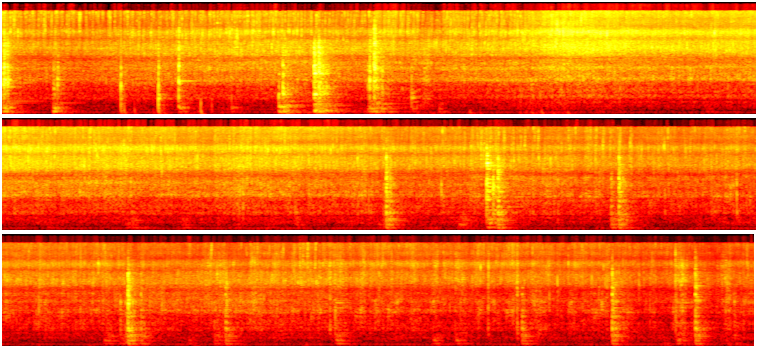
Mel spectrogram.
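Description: Butter stirred into hot sizzling caramel in a pan for île flottante, a soft steady sizzle with a burst of frying hiss and scattered sharp clicks of a utensil scraping the pan.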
